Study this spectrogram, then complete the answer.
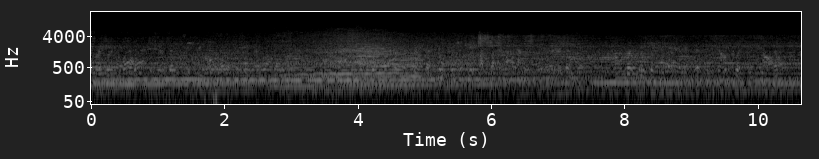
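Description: Pre-1966 classic touring cars, among them an Austin A40, race at Donington Park. A continuous blend of engine drone from the pack sits at middle distance beneath steady commentary.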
